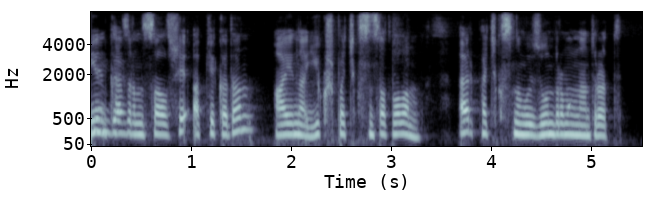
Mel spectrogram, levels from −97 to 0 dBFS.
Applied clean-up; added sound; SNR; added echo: neural mask model DeepFilterNet 3.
